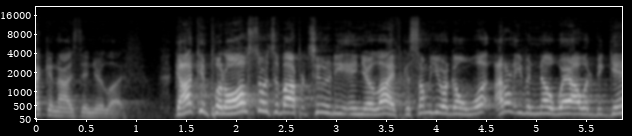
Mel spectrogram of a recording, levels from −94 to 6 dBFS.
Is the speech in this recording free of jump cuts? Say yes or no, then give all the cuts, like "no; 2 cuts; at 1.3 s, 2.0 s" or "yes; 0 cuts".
yes; 0 cuts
